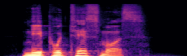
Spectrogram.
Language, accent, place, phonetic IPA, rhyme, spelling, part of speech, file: German, Germany, Berlin, [nepoˈtɪsmʊs], -ɪsmʊs, Nepotismus, noun, De-Nepotismus.ogg
- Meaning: nepotism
